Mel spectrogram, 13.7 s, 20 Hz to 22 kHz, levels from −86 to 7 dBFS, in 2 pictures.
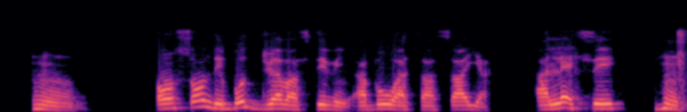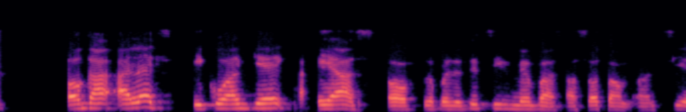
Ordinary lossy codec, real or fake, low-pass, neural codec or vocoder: Opus, 16 kbps; real; 7.2 kHz; none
